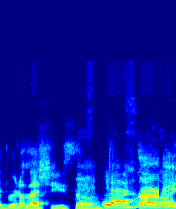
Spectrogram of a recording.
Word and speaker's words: Brunelleschi: dome blank by Filippo Brunelleschi. Oh my God, I can never pronounce these names. I know my. I think in Italian, don't they say Brunelleschi? But in America, in English, we say Brunelleschi.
